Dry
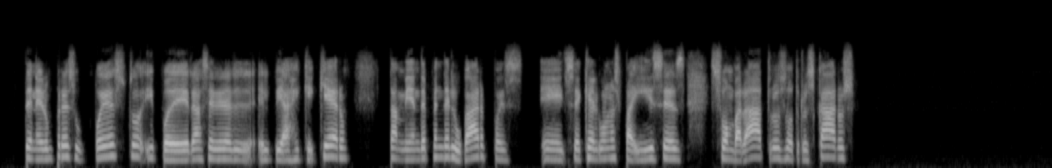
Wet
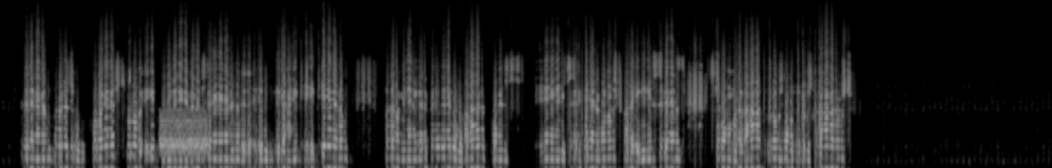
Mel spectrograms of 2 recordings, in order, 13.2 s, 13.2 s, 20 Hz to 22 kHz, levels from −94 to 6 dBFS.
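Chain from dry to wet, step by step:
spectral magnitudes quantised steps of 30 dB
in parallel at +1 dB: downward compressor, threshold −33 dBFS, peak gain reduction 13 dB
on the sum: band-pass filter 140–2,300 Hz
asymmetric clip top −30.5 dBFS
echo ahead of the sound 44 ms −12.5 dB
soft clipping −28 dBFS, distortion −7 dB
comb filter 6.6 ms, depth 99%
granular cloud 76 ms, grains 14 per second, spray 22 ms, pitch spread up and down by 0 semitones
healed spectral selection 0:02.02–0:02.56, 280–1,700 Hz after

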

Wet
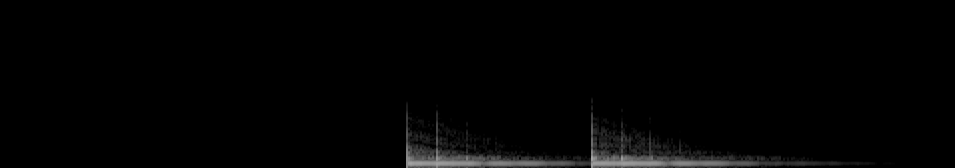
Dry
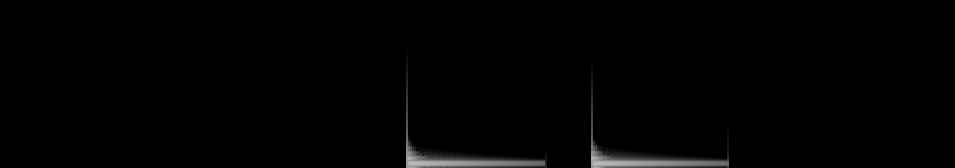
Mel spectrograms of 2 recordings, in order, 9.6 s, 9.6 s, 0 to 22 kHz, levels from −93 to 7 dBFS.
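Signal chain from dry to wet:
spectral envelope exaggerated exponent 3
high-pass filter 150 Hz 12 dB per octave
noise gate −44 dBFS, range −12 dB
Butterworth low-pass 560 Hz
downward compressor 6 to 1, threshold −41 dBFS, peak gain reduction 14 dB
repeating echo 294 ms, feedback 22%, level −7 dB
convolution reverb RT60 2.1 s, pre-delay 6 ms, DRR 11 dB
flanger whose copies keep moving one way falling 0.68 Hz
level +13 dB

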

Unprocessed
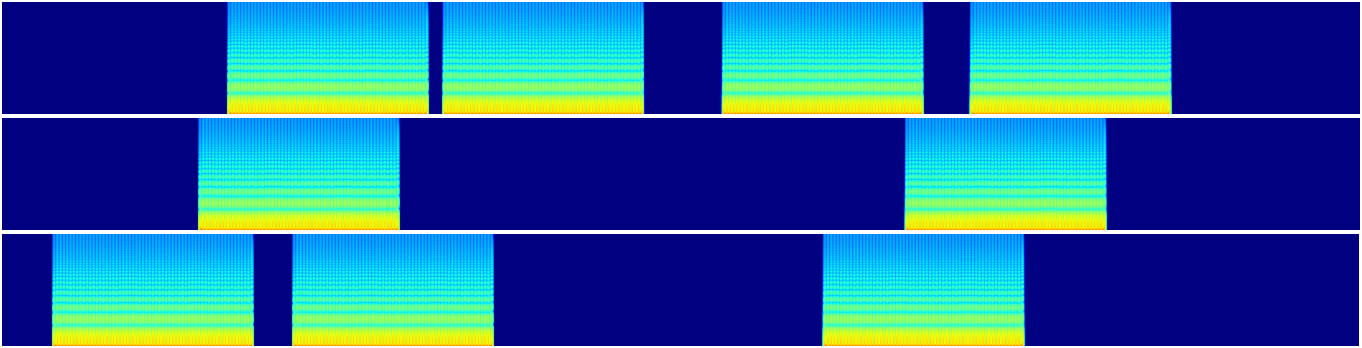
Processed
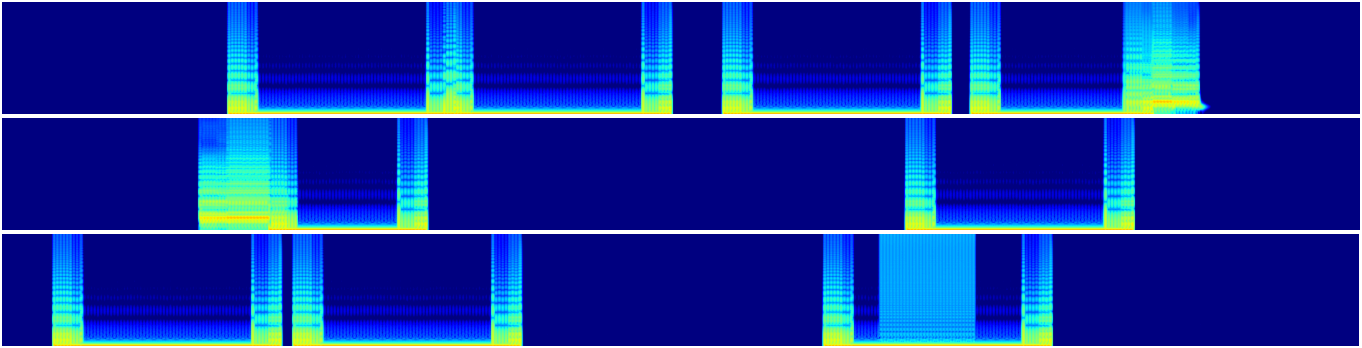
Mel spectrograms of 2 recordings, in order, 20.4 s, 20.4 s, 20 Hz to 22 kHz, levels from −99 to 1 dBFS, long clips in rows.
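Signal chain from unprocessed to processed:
0:05.61–0:08.13: Butterworth high-pass 210 Hz 96 dB per octave
0:17.96–0:18.45: high-shelf EQ 11,000 Hz +9 dB
comb filter 5.7 ms, depth 71%
multi-tap delay 85/137 ms −14/−4.5 dB
gain into a clipping stage and back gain 30.5 dB
level +2.5 dB

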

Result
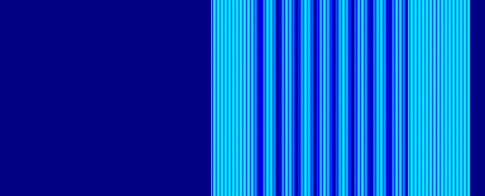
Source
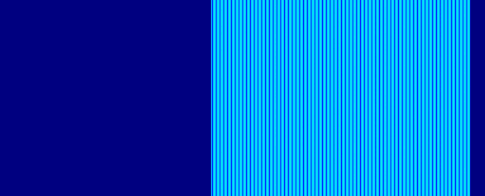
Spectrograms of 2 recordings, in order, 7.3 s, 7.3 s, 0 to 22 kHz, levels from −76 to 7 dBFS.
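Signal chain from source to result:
0:03.74–0:06.12: amplitude modulation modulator 250 Hz, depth 90%
level +1 dB

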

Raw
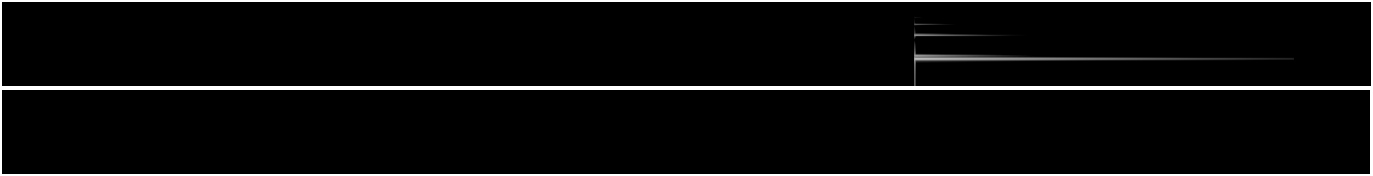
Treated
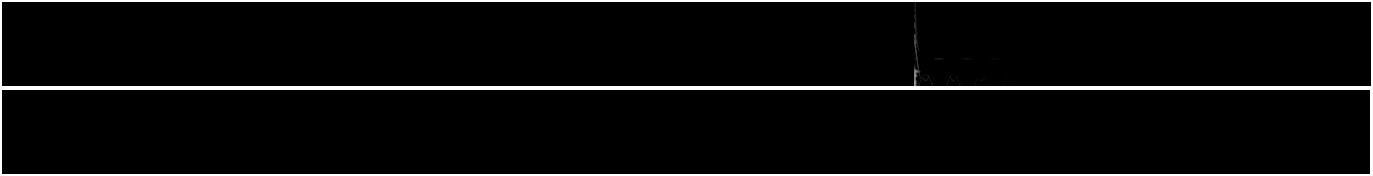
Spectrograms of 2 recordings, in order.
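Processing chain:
low-shelf EQ 67 Hz +10.5 dB
in parallel at −1.5 dB: brickwall limiter −24 dBFS, peak gain reduction 10 dB
on the sum: Chebyshev low-pass with heavy ripple 730 Hz, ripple 9 dB
sample-and-hold swept by an LFO 30×, swing 160% 3.6 Hz
level +17 dB

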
